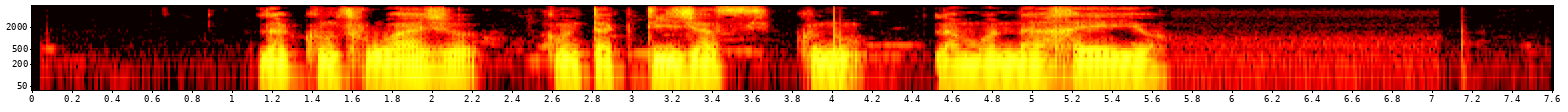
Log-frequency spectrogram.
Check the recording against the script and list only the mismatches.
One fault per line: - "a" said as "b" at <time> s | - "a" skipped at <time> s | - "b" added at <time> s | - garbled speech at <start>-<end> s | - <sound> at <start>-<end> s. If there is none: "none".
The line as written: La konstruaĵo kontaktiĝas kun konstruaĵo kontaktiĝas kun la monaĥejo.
- "konstruaĵo kontaktiĝas kun" skipped at 4.0 s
